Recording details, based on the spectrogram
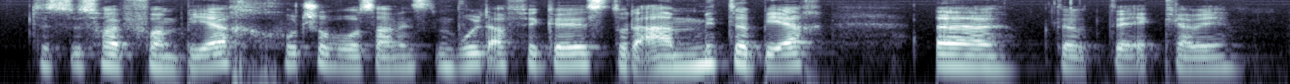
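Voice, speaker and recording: In a monotone, flat delivery, a man at a medium pitch speaks at a moderate pace on a very clean recording with a silent background. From Upper Palatinate, Bavaria. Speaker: podcast co-host. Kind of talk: casual chat.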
